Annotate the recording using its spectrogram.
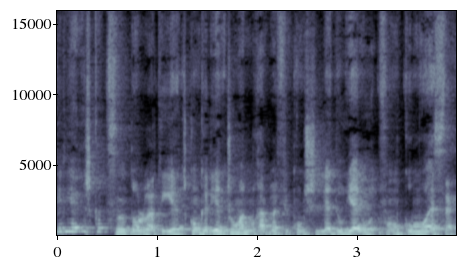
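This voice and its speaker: A woman talks very fast in an animated tone. Audible room echo can be heard. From Morocco. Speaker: live-stream host. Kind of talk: live chat with callers.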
